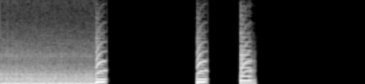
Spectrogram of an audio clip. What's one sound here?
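Short electronic menu beeps sound three times.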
